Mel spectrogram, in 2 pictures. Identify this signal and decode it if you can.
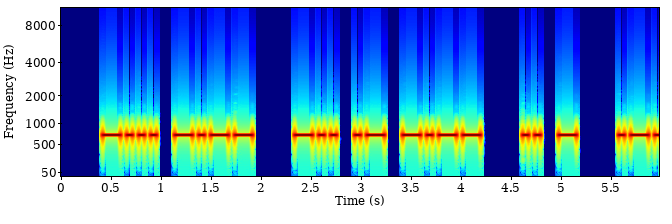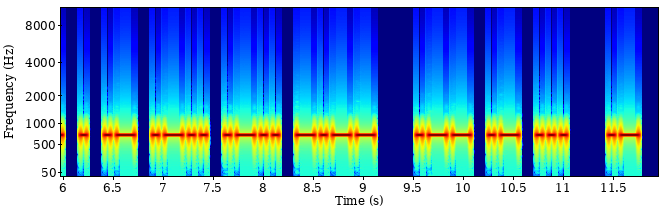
Morse code, heard as a keyed tone, about 21 wpm, 700 Hz. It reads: BY DAY IT REALLY WAS A
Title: Sentences from Top 1600 Words 20wpm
